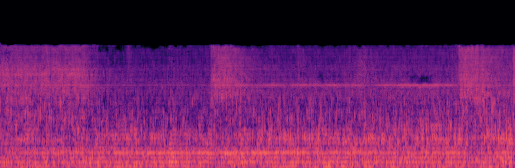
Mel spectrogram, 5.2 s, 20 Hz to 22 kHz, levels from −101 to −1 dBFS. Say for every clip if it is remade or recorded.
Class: remade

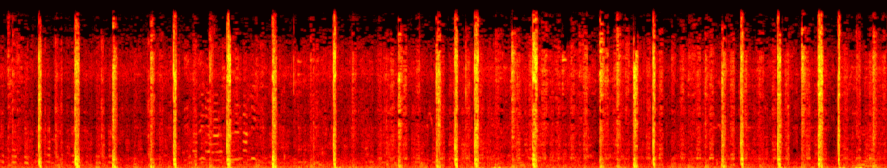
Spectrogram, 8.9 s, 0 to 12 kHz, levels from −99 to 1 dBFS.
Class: recorded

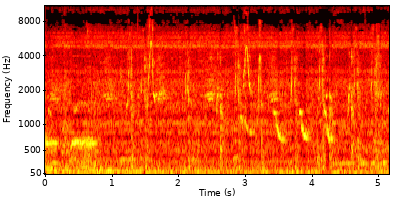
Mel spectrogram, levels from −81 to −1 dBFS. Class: recorded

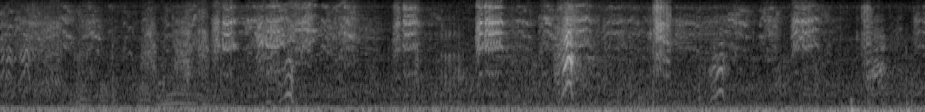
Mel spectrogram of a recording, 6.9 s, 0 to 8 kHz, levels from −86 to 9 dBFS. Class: recorded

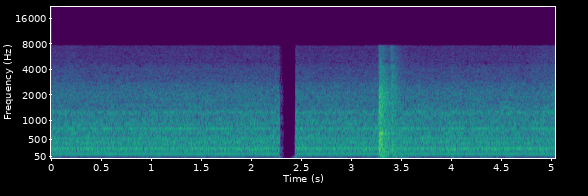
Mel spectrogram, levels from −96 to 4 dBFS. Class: recorded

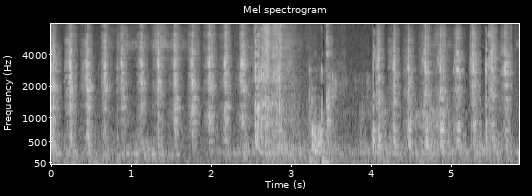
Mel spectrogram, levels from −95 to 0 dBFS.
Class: recorded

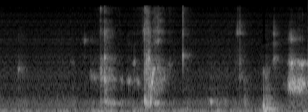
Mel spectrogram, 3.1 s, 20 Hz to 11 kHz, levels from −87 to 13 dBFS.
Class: remade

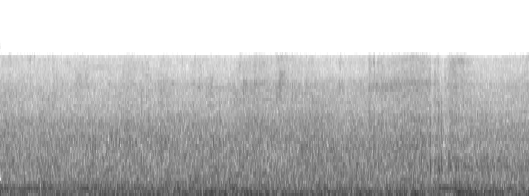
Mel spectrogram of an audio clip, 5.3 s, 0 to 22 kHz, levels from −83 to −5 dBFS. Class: recorded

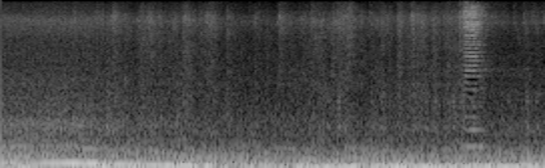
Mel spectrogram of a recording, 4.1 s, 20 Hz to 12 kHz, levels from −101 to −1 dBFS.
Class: recorded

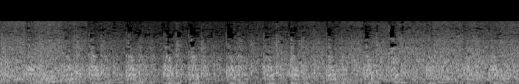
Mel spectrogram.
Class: remade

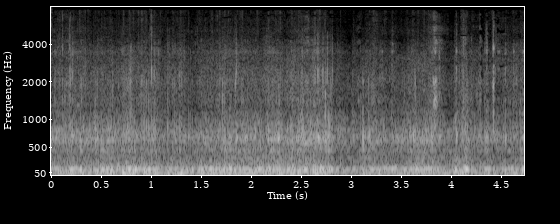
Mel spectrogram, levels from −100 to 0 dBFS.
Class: recorded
